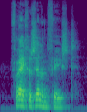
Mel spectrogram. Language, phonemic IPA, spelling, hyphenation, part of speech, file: Dutch, /vrɛi̯.ɣəˈzɛ.lə(n)ˌfeːst/, vrijgezellenfeest, vrij‧ge‧zel‧len‧feest, noun, Nl-vrijgezellenfeest.ogg
- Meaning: bachelor party, bachelorette party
